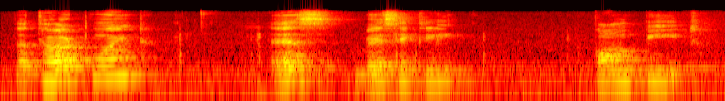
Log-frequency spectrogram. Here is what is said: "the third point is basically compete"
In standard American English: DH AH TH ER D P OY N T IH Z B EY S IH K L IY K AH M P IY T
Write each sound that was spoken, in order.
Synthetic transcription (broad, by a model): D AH T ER D P OY N T IH Z B EY S IH K L IY K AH M P IY T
